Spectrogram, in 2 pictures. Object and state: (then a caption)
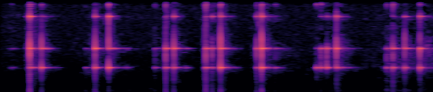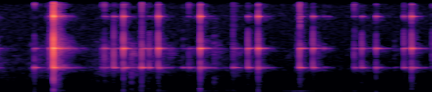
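Glass tumbler partly filled with seeds. A small clear drinking glass, partly filled with seeds or grains, is held in one hand and tapped on its side with the fingertips and nails of the other hand. The result is a quiet run of short, bright glassy clinks in small clusters, pitched high and dying away almost instantly.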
